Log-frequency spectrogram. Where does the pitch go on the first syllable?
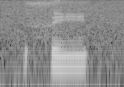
high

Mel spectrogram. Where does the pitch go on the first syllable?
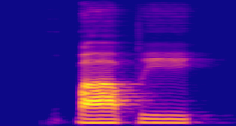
low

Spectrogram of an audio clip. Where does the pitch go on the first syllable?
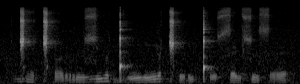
falling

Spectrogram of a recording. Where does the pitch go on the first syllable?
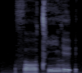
low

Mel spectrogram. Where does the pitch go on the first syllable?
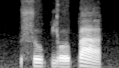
high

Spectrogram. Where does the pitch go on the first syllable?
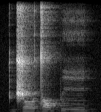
low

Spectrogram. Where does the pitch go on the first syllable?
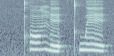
high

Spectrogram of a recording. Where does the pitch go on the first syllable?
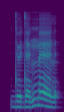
low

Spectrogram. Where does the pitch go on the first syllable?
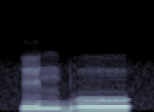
low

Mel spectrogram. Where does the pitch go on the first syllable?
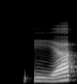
rising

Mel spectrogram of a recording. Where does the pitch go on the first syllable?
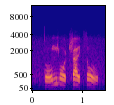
rising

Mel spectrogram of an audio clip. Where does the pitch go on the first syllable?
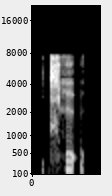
high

